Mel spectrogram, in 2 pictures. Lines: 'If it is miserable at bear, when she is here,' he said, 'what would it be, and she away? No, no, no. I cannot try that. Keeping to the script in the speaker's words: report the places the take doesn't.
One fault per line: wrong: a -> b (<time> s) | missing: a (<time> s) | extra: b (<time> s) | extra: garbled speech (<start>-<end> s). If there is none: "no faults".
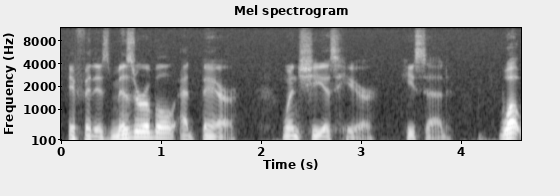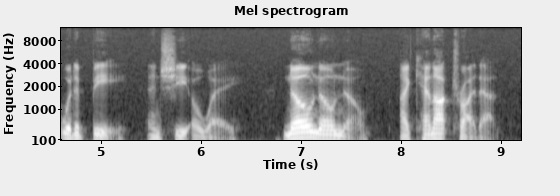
no faults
